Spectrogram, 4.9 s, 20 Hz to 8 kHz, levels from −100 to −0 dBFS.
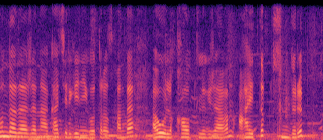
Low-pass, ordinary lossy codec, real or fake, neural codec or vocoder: none; none; real; none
